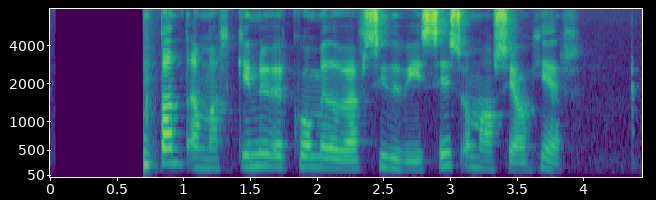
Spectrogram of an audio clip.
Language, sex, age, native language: Icelandic, female, 40-49, Icelandic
